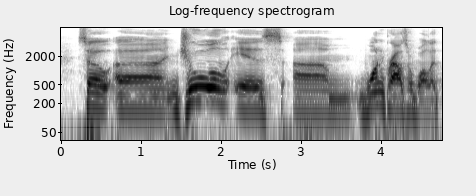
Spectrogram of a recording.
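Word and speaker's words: Joule: mistaken it's pronounced j-o-u-l-e like the um like the international metric system measure of energy so uh jool is um one browser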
